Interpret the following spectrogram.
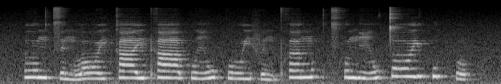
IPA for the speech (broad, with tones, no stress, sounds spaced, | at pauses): l ʊ˧ ŋ t͡s ɪ˨˩ ŋ l ɔː˨ j k aː˧ j pʰ aː˧ kʷ iː˨˥ w k uː˨ j f ɪ˨˩ ŋ pʰ ɐ˥ n | t͡sʰ ʊ˧ ŋ iː˨˥ w t̪ ɔː˥ j kʷ ɪ˥ k̚ p ʊ˨ k̚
